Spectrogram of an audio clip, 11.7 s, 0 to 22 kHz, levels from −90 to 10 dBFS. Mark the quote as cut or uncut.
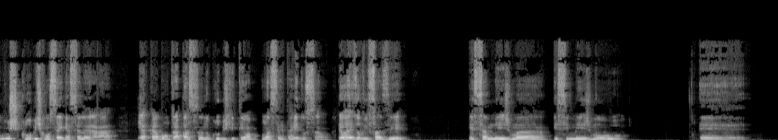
cut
